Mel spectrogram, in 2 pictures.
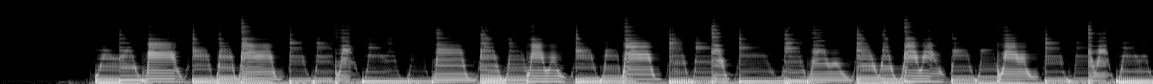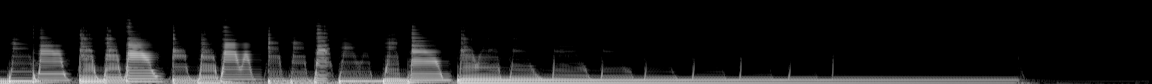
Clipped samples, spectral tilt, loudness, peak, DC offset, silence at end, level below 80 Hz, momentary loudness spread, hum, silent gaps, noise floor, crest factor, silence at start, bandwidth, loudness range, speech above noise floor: under 0.1%; -9.5 dB/octave; -19 LUFS; 0 dBFS; under 0.1%; 1.3 s; -24 dBFS; 13 LU; none; none; -71 dBFS; 18 dB; 0.95 s; 6.2 kHz; 10 LU; 54 dB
